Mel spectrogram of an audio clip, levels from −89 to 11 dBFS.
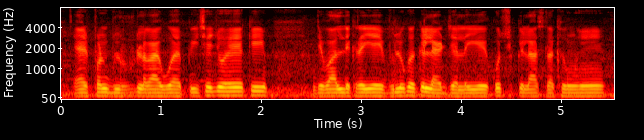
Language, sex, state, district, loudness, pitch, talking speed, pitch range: Hindi, male, Bihar, Sitamarhi, -27 LUFS, 115 Hz, 290 wpm, 110-120 Hz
